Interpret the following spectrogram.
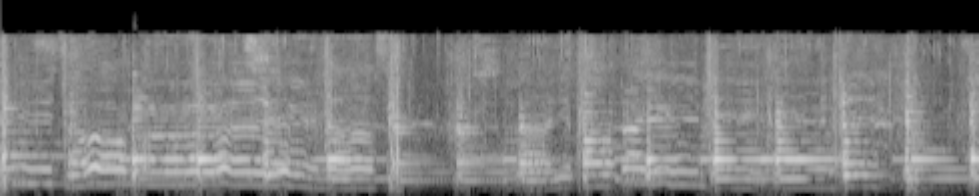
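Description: Traditional Tibetan gorshay folk dance music: a held, lightly ornamented melody over a steady beat of sharp strikes, roughly two or three a second.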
